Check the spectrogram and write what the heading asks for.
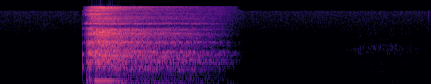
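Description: A person's sigh: one breathy exhale that opens with a short voiced "uh" and fades out over about a second, a hesitant sigh before answering a question.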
